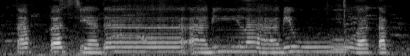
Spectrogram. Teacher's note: Untuk qalqalah akbar, cara membacanya ditahan sebentar, sejenak baru dipantulkan ya.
